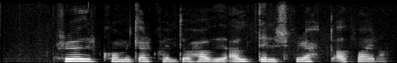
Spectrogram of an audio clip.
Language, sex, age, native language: Icelandic, female, 12, Icelandic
